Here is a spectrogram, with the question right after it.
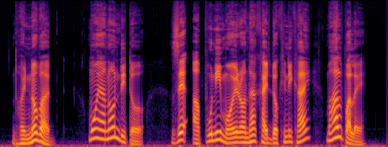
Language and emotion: Assamese, surprised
